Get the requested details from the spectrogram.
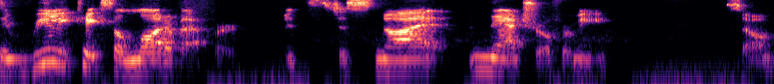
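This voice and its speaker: In a Portuguese accent, a woman's bright, sharp voice makes very wide pitch swings and shows vocal fry. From Brazil. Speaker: musician. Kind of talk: casual chat. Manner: halting.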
